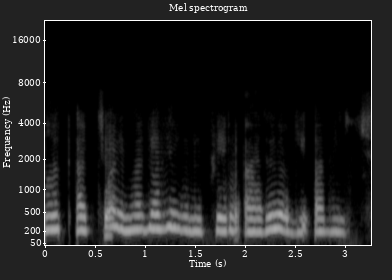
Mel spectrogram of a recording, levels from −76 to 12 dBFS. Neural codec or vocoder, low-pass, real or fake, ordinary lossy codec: codec, 16 kHz, 1 kbps, FreqCodec, smaller model; 7.2 kHz; fake; none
